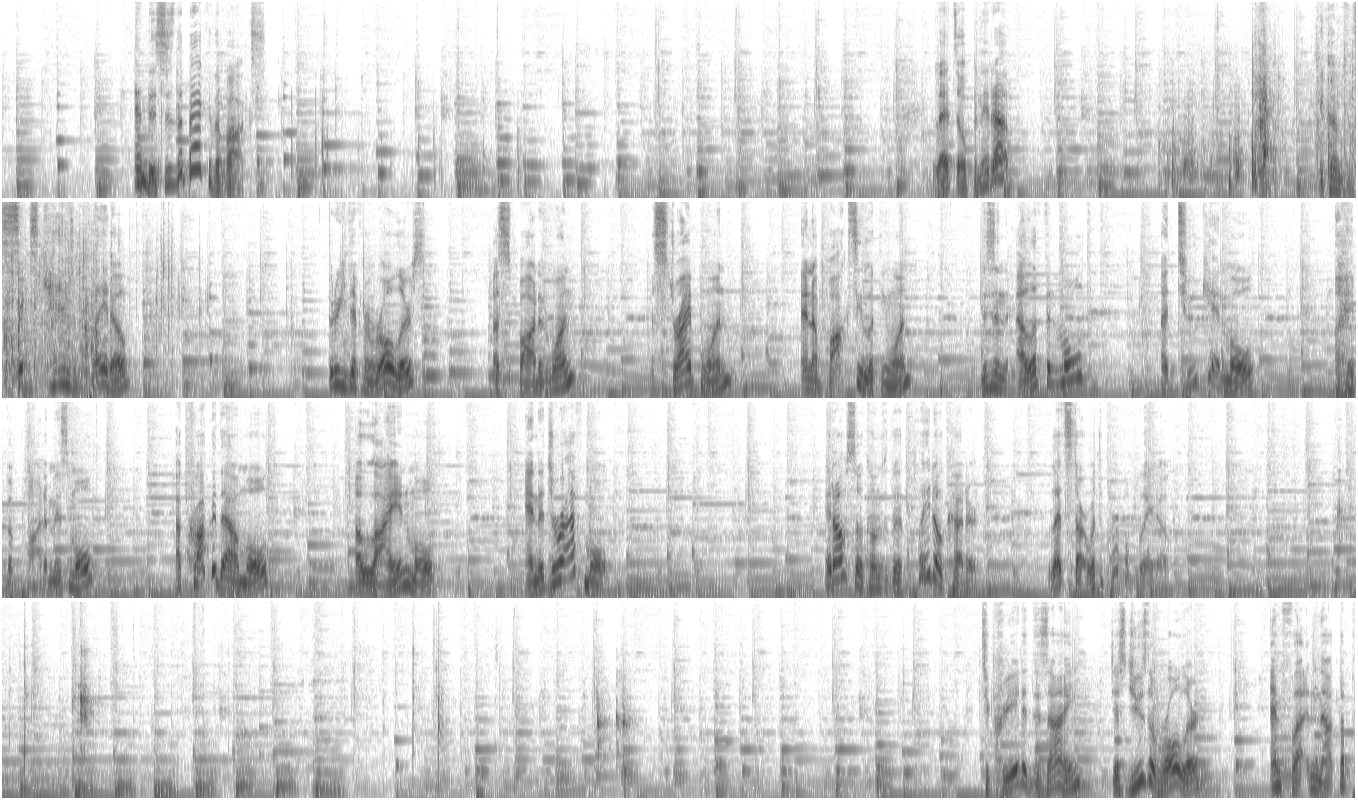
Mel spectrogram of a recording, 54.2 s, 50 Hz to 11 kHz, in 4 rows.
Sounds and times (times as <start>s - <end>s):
Music: 0.0s - 54.1s
Speech: 1.3s - 2.6s, 9.3s - 10.2s, 13.1s - 14.9s, 16.8s - 17.8s, 18.4s - 19.3s, 20.0s - 20.9s, 21.5s - 22.7s, 23.3s - 24.4s, 25.1s - 26.1s, 26.8s - 28.0s, 28.8s - 29.8s, 30.6s - 31.5s, 32.3s - 33.2s, 35.3s - 36.9s, 37.6s - 38.8s, 50.4s - 52.7s, 53.3s - 54.1s.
